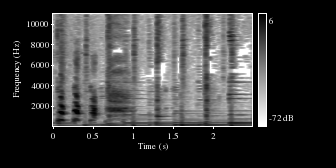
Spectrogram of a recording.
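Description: Acoustic guitar music with a run of plucked notes, after a woman's brief laugh at the start.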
